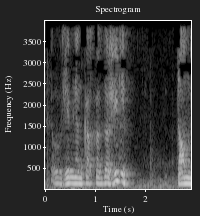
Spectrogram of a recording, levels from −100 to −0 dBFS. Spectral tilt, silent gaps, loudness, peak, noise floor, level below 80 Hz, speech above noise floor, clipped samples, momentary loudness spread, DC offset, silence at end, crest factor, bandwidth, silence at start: -12 dB/octave; none; -29 LUFS; -16 dBFS; -49 dBFS; -54 dBFS; 22 dB; under 0.1%; 10 LU; under 0.1%; 0 s; 14 dB; 4 kHz; 0 s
